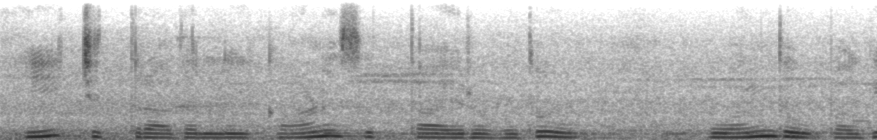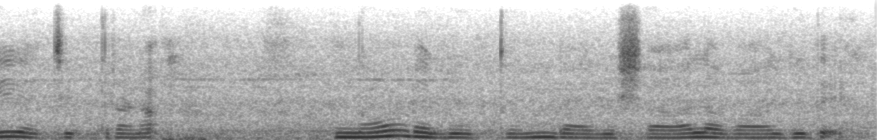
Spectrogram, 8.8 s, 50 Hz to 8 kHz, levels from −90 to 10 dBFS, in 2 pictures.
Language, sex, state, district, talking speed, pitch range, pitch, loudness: Kannada, female, Karnataka, Dakshina Kannada, 75 wpm, 215-250 Hz, 225 Hz, -16 LUFS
